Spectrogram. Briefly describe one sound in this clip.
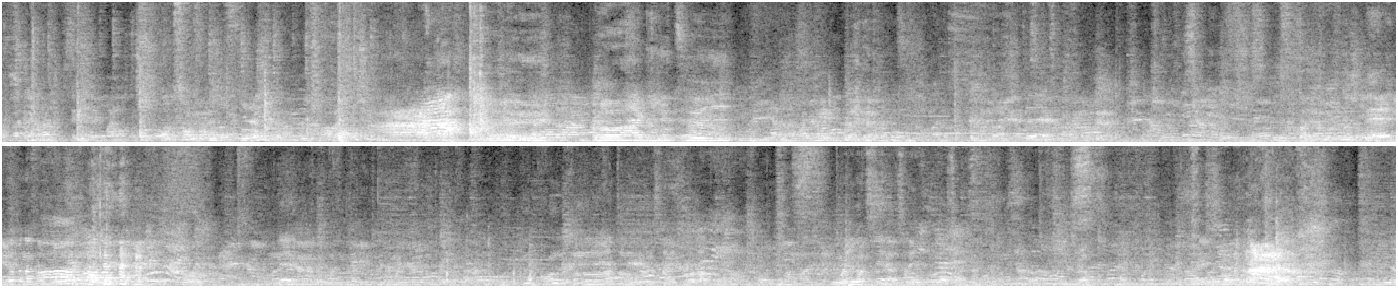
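A crowd of young men and women talks and calls out over one another.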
